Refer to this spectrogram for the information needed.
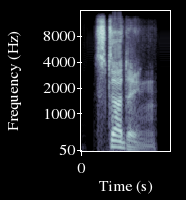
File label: "studding", British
